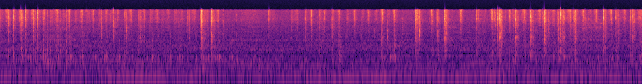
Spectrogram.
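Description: Foam sponge dabbing paint through a plastic stencil onto a paper journal page: quick, irregular soft taps, with a steady low hum underneath.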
